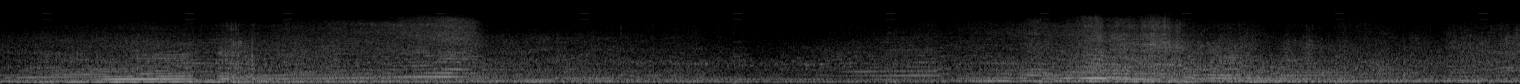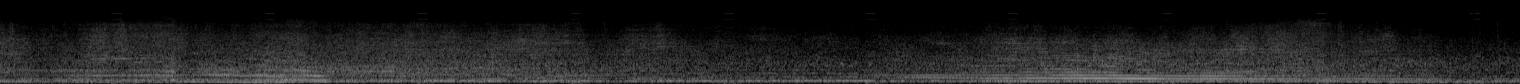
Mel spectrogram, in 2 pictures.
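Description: A field of enduro stock cars racing around a short oval track, many engines running at once under throttle. The sound swells several times as packs of cars pass, then drops back between them.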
